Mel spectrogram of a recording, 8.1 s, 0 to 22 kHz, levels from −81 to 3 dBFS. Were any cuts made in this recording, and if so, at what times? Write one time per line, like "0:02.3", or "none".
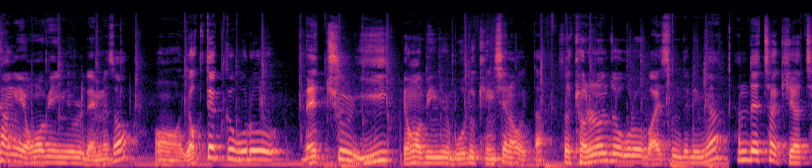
0:01.4
0:02.9
0:03.9
0:05.5
0:07.3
